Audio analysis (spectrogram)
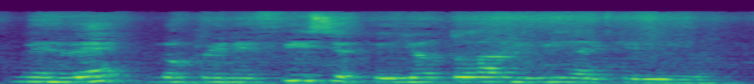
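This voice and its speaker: A woman's lively intonation with audible room echo. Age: 60s. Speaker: women's ministry speaker. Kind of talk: testimony.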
